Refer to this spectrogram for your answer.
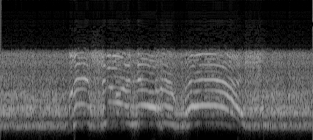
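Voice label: bomb failure mood high, speech English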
